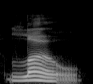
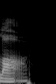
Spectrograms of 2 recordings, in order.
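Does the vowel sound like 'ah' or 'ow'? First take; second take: ow; ah. First: The vowel glides like 'ow' in now. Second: The vowel is one steady 'ah' sound. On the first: The speaker calls it wrong. "It's not low" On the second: The speaker calls it right. "and law"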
